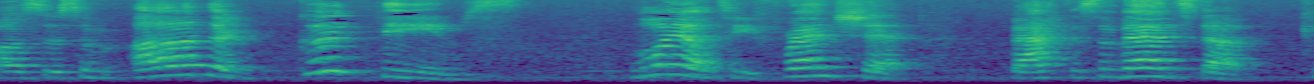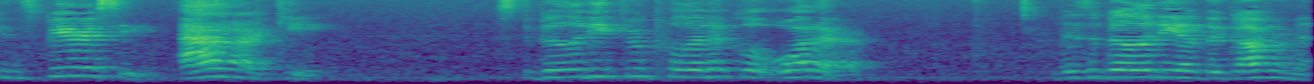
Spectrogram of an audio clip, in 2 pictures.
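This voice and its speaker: A woman speaks with a high pitch at a fairly slow pace, her pitch varying in an ordinary way. Long pauses come often, with noticeable background noise and audible echo from the room. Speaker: teacher. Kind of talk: lecture. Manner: animated.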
